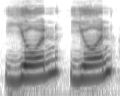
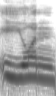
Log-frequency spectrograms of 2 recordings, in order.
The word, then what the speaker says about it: iyon: You might hear me saying yun, as if there's no I, and that's commonly how it's pronounced. You might hear people say, ginawa ko iyon dahil mahal kita, but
